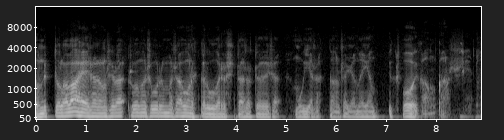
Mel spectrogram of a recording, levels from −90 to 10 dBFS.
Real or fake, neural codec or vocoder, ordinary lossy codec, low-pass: real; none; MP3, 96 kbps; 14.4 kHz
